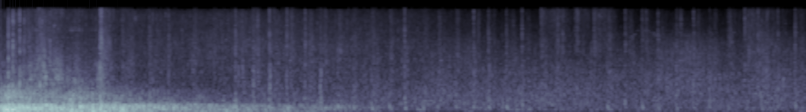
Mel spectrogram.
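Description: Rain patters down steadily.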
